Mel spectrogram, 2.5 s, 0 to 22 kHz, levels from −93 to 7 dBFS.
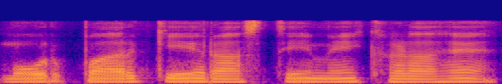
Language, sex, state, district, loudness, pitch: Hindi, male, Manipur, Imphal West, -17 LUFS, 125 Hz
